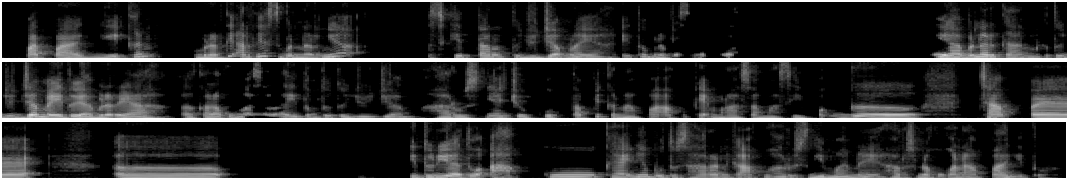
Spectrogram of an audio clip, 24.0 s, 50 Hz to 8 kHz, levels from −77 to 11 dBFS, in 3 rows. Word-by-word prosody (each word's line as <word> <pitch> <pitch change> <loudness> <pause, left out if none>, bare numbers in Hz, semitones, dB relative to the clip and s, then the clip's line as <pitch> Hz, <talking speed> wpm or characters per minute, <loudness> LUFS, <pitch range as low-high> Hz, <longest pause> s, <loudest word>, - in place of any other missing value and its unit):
4.00 200 -1 +3
pagi, 170 0 0
kan, 310 +4 -3 0.3
berarti 185 0 0
artinya 320 +6 -2
sebenarnya 210 - -2 0.7
sekitar 260 +4 -3
7 180 -9 -5
jam 200 +4 +1
lah 165 - 0
ya, 135 0 -4
itu 225 +7 -10
berapa 190 -3 -5
sih, - - -13
waktunya? 305 -1 -8 1.5
Iya, 265 -4 +10
bener 275 +3 +7
kan? 190 +2 -2
Ke-7 220 -2 -6
jam 285 +1 +12
ya, - - +10
itu 190 - -1
ya, - - +5
benar, 190 +1 +4
ya? 150 - +1 0.3
Eee, 160 - -6
kalau 160 -2 0
aku 170 - -8
enggak 310 - -7
salah 295 0 -6
hitung 170 +7 -7
itu, 225 +1 -7
7 150 -3 -4
jam, 140 -3 -5 0.2
harusnya 160 +7 -4
cukup. 175 -2 -6
Tapi, 185 +9 -7
kenapa 170 -6 -5
aku - - -20
kayak - - -4
merasa 170 +1 -5
masih 165 +3 -8
pegel, 200 -1 +4 0.6
capek, 195 -3 +4 0.7
eee 170 -1 +1 1.3
itu 225 +1 -3
dia 225 -2 +6
tuh. 205 0 0
Aku, 285 0 0
kayaknya 245 +4 -1
butuh 200 -2 -5
saran 190 0 -4
Kak, - - -2
aku 250 - -11
harus 235 -4 -6
gimana 165 +1 +1
ya? - - -11
Harus 170 +4 -6
melakukan 195 +1 -2
apa, 195 -1 -2
gitu? 145 - -13
195 Hz, 155 wpm, -23 LUFS, 170-225 Hz, 1.5 s, jam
